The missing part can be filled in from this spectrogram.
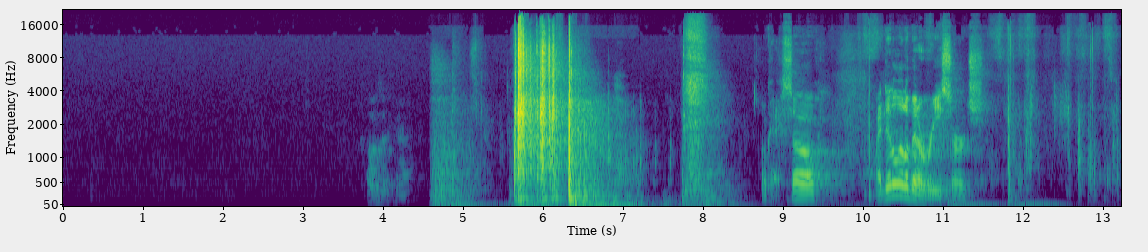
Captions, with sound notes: Close it again. (books thudding) (sniffs) Okay, so I did a little bit of research.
